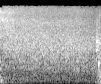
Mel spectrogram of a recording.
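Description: Steady fizzing hiss from a logo-sting sound effect, like a carbonated soda fizzing. It starts suddenly and stops just before the end.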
